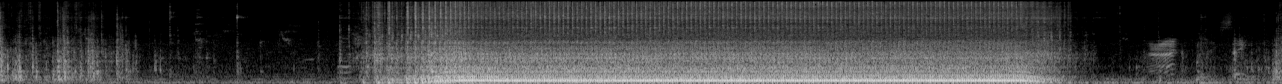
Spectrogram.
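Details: Non-running push mower that only starts on starting fluid: engine catches, holds a steady fixed pitch about six seconds, then runs down and stops; not getting fuel on its own, bad float needle suspected.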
